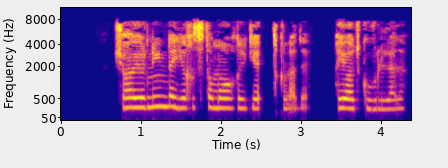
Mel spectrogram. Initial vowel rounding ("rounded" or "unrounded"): rounded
